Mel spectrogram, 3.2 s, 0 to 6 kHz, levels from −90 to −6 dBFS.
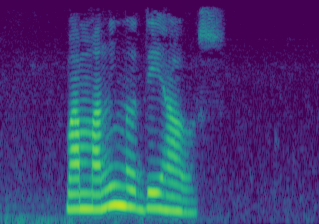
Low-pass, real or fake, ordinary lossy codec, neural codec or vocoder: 5.4 kHz; fake; MP3, 48 kbps; codec, 24 kHz, 0.9 kbps, WavTokenizer, medium speech release version 2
